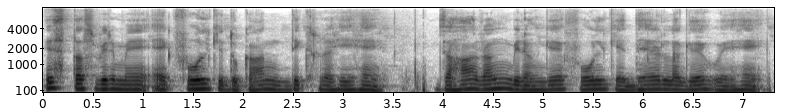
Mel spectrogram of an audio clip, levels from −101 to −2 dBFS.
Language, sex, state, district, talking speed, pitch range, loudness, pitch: Hindi, male, Arunachal Pradesh, Lower Dibang Valley, 155 wpm, 110-120 Hz, -18 LUFS, 115 Hz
